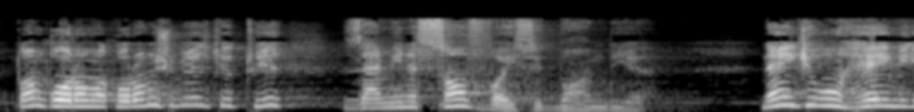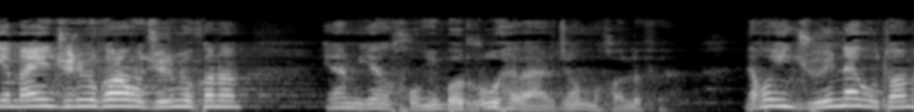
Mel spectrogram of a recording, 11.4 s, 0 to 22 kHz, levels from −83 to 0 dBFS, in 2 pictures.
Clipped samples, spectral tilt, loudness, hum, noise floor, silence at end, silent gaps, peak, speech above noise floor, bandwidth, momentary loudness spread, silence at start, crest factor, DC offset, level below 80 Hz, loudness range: under 0.1%; -2.5 dB/octave; -18 LUFS; none; -53 dBFS; 0 s; none; 0 dBFS; 34 dB; 11 kHz; 18 LU; 0.1 s; 20 dB; under 0.1%; -58 dBFS; 10 LU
